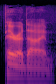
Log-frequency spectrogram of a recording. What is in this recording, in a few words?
"paradigm", English; I (long sound); Speech Pro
